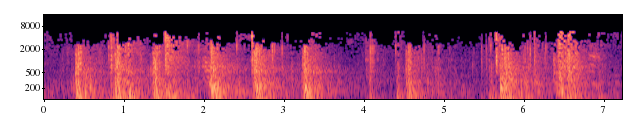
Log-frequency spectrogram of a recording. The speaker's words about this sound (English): Come on, then. Lend a hand. I want to try and bash the door in.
